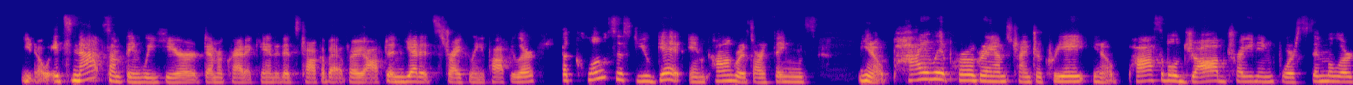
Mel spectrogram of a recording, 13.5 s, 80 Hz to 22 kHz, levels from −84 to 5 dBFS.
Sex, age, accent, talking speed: female, 20-39, American, 175 wpm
